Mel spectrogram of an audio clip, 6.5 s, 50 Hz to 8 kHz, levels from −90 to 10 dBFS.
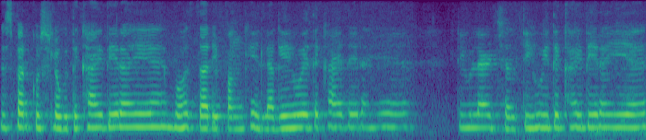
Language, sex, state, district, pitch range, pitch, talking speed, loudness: Hindi, female, Chhattisgarh, Rajnandgaon, 230-245 Hz, 240 Hz, 225 wpm, -17 LUFS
